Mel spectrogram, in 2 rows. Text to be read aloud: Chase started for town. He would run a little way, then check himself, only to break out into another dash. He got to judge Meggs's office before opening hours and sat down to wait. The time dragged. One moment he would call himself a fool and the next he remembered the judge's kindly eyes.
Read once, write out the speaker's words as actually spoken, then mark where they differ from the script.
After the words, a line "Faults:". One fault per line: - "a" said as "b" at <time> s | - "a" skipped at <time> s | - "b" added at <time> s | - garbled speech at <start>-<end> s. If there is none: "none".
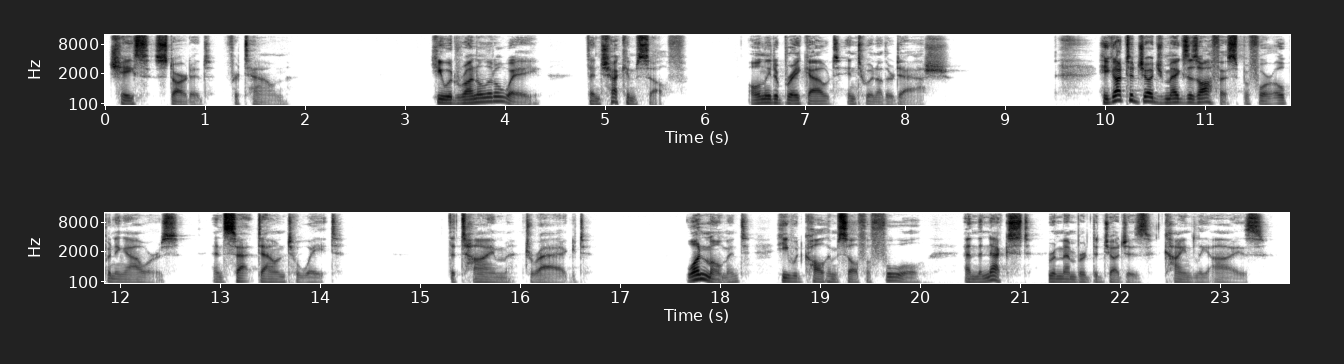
Chase started for town. He would run a little way, then check himself, only to break out into another dash. He got to judge Meggs's office before opening hours and sat down to wait. The time dragged. One moment he would call himself a fool and the next remembered the judge's kindly eyes.
Faults:
- "he" skipped at 21.1 s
